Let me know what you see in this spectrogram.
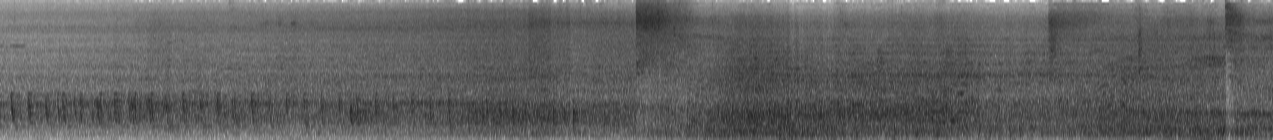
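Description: Electric multiple unit (EMU) local train approaching and running past close by, its noise swelling as it nears: wheels clattering over the rail joints and a steady rush of the moving coaches. A brief hiss about six seconds in.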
